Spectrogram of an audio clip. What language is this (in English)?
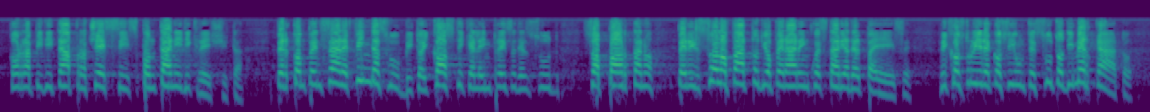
Italian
